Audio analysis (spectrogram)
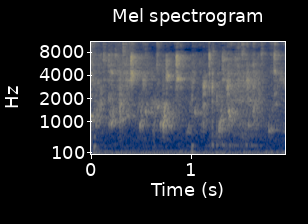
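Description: Cooking water from boiled pork pours and splashes as it is drained through a strainer, a steady close rush of water with a low sloshing undertone throughout.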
